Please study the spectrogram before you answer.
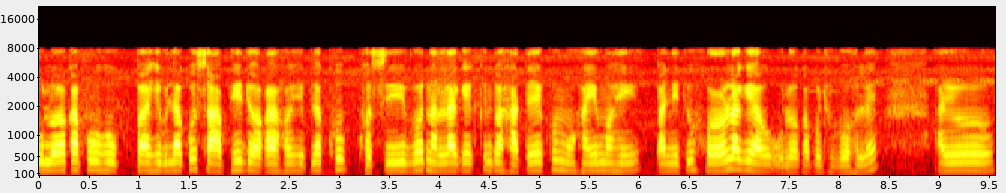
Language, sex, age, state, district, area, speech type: Assamese, female, 60+, Assam, Dhemaji, rural, spontaneous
